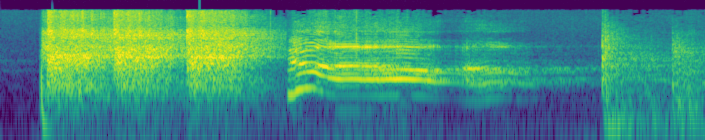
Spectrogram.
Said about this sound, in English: A KOS engineer has just been shot to death here in the big KOS newsroom.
